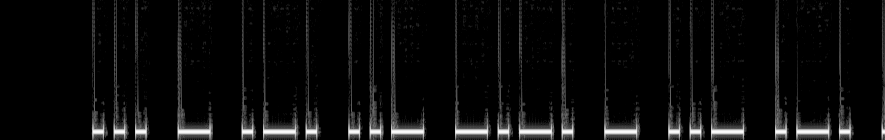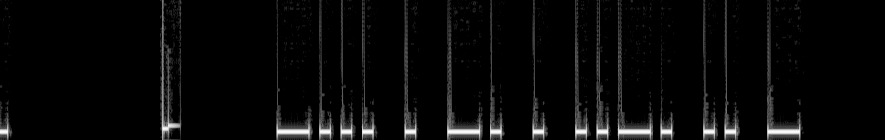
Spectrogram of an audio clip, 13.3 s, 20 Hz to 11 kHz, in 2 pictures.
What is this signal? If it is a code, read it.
Morse code, heard as a keyed tone, about 15 wpm, 700 Hz. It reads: STRUCTURE BENEFIT
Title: Sentences from Top 1000 Words - Review Part 6 - New Word Drill - 15wpm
